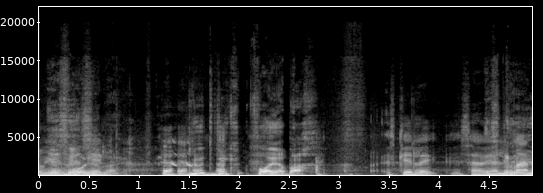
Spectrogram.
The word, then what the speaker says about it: Ludwig Feuerbach: Es que eso hay que pronunciarlo bien, Daniel. Ludwig Feuerbach.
